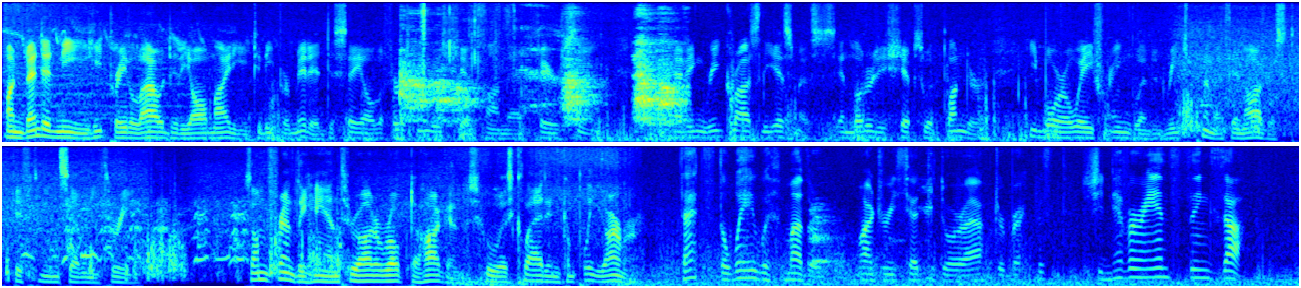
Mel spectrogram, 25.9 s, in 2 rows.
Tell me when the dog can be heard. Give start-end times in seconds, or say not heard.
4.0-6.9, 13.1-15.6, 21.0-22.3.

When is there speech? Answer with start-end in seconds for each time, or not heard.
0.0-14.3, 15.4-25.6.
